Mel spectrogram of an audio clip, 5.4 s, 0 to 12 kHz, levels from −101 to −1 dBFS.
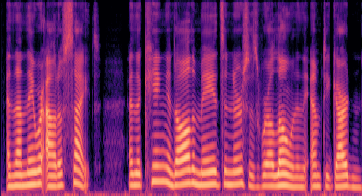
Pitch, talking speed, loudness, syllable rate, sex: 200 Hz, 245 wpm, -17 LUFS, 6.0 syllables/s, female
